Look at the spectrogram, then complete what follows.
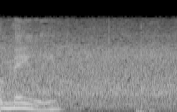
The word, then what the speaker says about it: Mahle: So we'll warm up Drew Pomerantz, and we'll warm up Tyler Mahle. That's how it's even pronounced.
